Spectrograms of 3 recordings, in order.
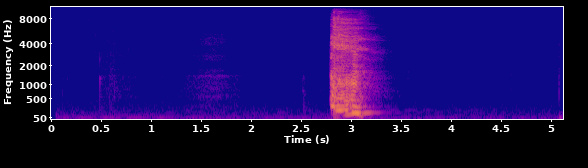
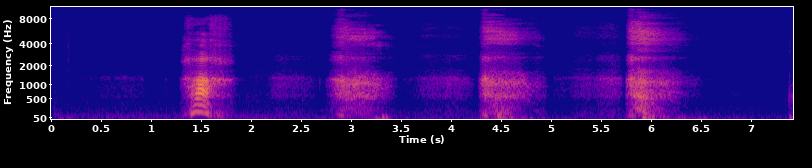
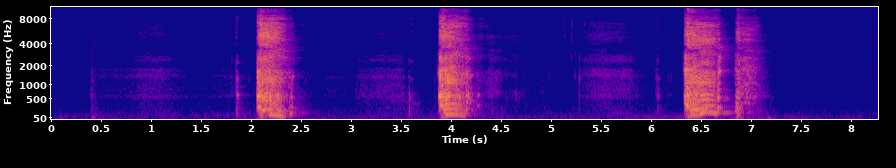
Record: {"cough_length": "5.1 s", "cough_amplitude": 11899, "cough_signal_mean_std_ratio": 0.22, "exhalation_length": "7.4 s", "exhalation_amplitude": 12501, "exhalation_signal_mean_std_ratio": 0.27, "three_cough_length": "8.3 s", "three_cough_amplitude": 26513, "three_cough_signal_mean_std_ratio": 0.26, "survey_phase": "beta (2021-08-13 to 2022-03-07)", "age": "65+", "gender": "Male", "wearing_mask": "No", "symptom_cough_any": true, "symptom_new_continuous_cough": true, "symptom_runny_or_blocked_nose": true, "symptom_fatigue": true, "symptom_fever_high_temperature": true, "symptom_change_to_sense_of_smell_or_taste": true, "symptom_loss_of_taste": true, "symptom_onset": "9 days", "smoker_status": "Ex-smoker", "respiratory_condition_asthma": false, "respiratory_condition_other": false, "recruitment_source": "REACT", "submission_delay": "1 day", "covid_test_result": "Negative", "covid_test_method": "RT-qPCR"}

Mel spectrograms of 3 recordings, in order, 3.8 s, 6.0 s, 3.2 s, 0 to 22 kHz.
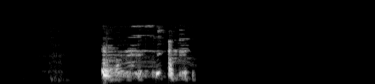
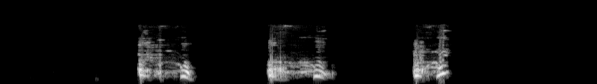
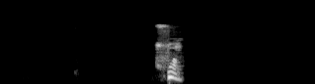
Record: {"cough_length": "3.8 s", "cough_amplitude": 26670, "cough_signal_mean_std_ratio": 0.24, "three_cough_length": "6.0 s", "three_cough_amplitude": 27363, "three_cough_signal_mean_std_ratio": 0.32, "exhalation_length": "3.2 s", "exhalation_amplitude": 26313, "exhalation_signal_mean_std_ratio": 0.19, "survey_phase": "alpha (2021-03-01 to 2021-08-12)", "age": "65+", "gender": "Female", "wearing_mask": "No", "symptom_cough_any": true, "symptom_shortness_of_breath": true, "symptom_diarrhoea": true, "symptom_fatigue": true, "symptom_headache": true, "symptom_change_to_sense_of_smell_or_taste": true, "symptom_loss_of_taste": true, "symptom_onset": "6 days", "smoker_status": "Never smoked", "respiratory_condition_asthma": false, "respiratory_condition_other": false, "recruitment_source": "Test and Trace", "submission_delay": "1 day", "covid_test_result": "Positive", "covid_test_method": "RT-qPCR", "covid_ct_value": 13.4, "covid_ct_gene": "S gene", "covid_ct_mean": 13.8, "covid_viral_load": "30000000 copies/ml", "covid_viral_load_category": "High viral load (>1M copies/ml)"}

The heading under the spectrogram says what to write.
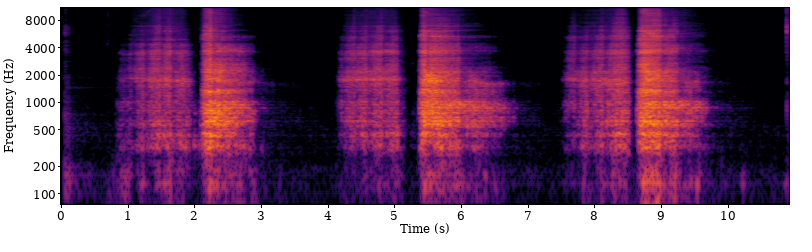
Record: {"exhalation_length": "10.9 s", "exhalation_amplitude": 26323, "exhalation_signal_mean_std_ratio": 0.46, "survey_phase": "beta (2021-08-13 to 2022-03-07)", "age": "18-44", "gender": "Male", "wearing_mask": "No", "symptom_none": true, "smoker_status": "Never smoked", "respiratory_condition_asthma": false, "respiratory_condition_other": false, "recruitment_source": "REACT", "submission_delay": "1 day", "covid_test_result": "Negative", "covid_test_method": "RT-qPCR", "influenza_a_test_result": "Negative", "influenza_b_test_result": "Negative"}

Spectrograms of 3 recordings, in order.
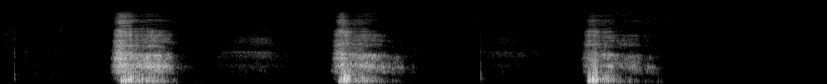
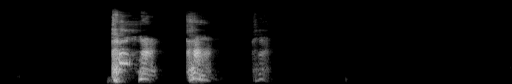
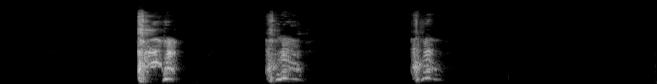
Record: {"exhalation_length": "8.3 s", "exhalation_amplitude": 32768, "exhalation_signal_mean_std_ratio": 0.29, "cough_length": "5.1 s", "cough_amplitude": 28542, "cough_signal_mean_std_ratio": 0.25, "three_cough_length": "6.6 s", "three_cough_amplitude": 32267, "three_cough_signal_mean_std_ratio": 0.26, "survey_phase": "alpha (2021-03-01 to 2021-08-12)", "age": "65+", "gender": "Male", "wearing_mask": "No", "symptom_none": true, "smoker_status": "Never smoked", "respiratory_condition_asthma": false, "respiratory_condition_other": false, "recruitment_source": "REACT", "submission_delay": "5 days", "covid_test_result": "Negative", "covid_test_method": "RT-qPCR"}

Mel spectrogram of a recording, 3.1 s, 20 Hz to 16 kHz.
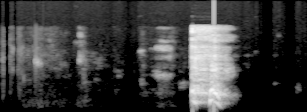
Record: {"cough_length": "3.1 s", "cough_amplitude": 31271, "cough_signal_mean_std_ratio": 0.24, "survey_phase": "beta (2021-08-13 to 2022-03-07)", "age": "45-64", "gender": "Male", "wearing_mask": "No", "symptom_none": true, "smoker_status": "Never smoked", "respiratory_condition_asthma": true, "respiratory_condition_other": false, "recruitment_source": "REACT", "submission_delay": "1 day", "covid_test_result": "Negative", "covid_test_method": "RT-qPCR"}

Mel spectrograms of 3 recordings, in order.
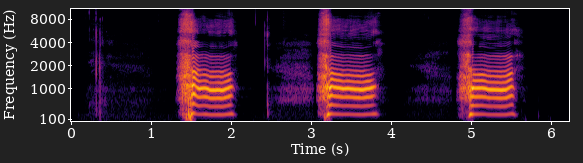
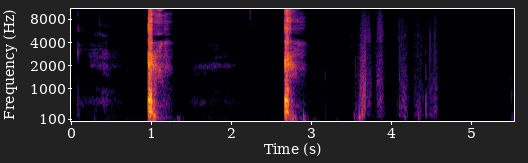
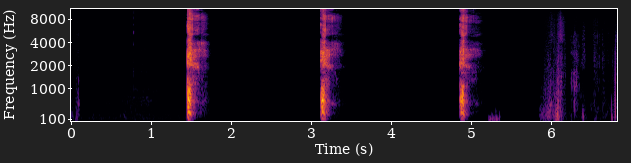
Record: {"exhalation_length": "6.2 s", "exhalation_amplitude": 32767, "exhalation_signal_mean_std_ratio": 0.52, "cough_length": "5.5 s", "cough_amplitude": 32768, "cough_signal_mean_std_ratio": 0.15, "three_cough_length": "6.8 s", "three_cough_amplitude": 32768, "three_cough_signal_mean_std_ratio": 0.17, "survey_phase": "beta (2021-08-13 to 2022-03-07)", "age": "45-64", "gender": "Female", "wearing_mask": "No", "symptom_none": true, "smoker_status": "Ex-smoker", "respiratory_condition_asthma": false, "respiratory_condition_other": false, "recruitment_source": "Test and Trace", "submission_delay": "1 day", "covid_test_result": "Negative", "covid_test_method": "RT-qPCR"}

